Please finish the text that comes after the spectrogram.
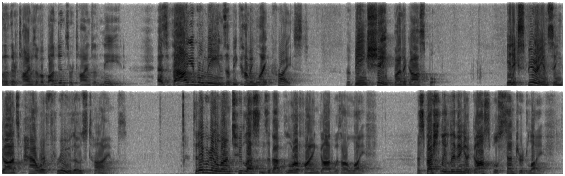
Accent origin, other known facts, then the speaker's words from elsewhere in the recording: United States; So my stomach is growling as this American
